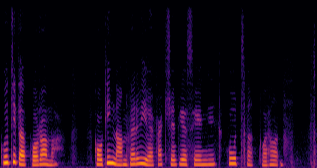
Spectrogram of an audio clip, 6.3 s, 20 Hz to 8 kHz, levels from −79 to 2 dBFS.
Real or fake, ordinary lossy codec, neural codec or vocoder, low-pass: fake; none; codec, 16 kHz, 0.5 kbps, FunCodec, trained on Chinese and English, 25 frames a second; none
